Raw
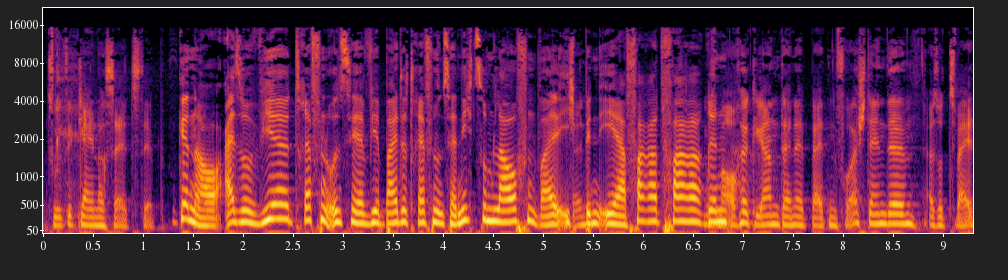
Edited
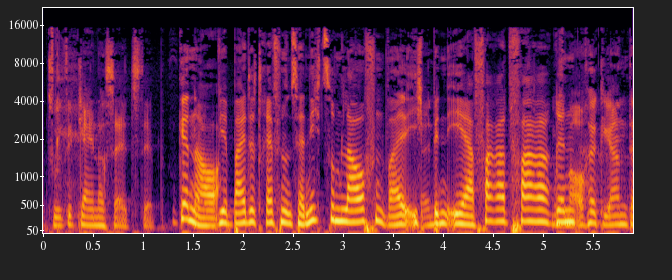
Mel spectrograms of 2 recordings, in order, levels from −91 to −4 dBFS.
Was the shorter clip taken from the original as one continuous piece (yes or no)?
no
